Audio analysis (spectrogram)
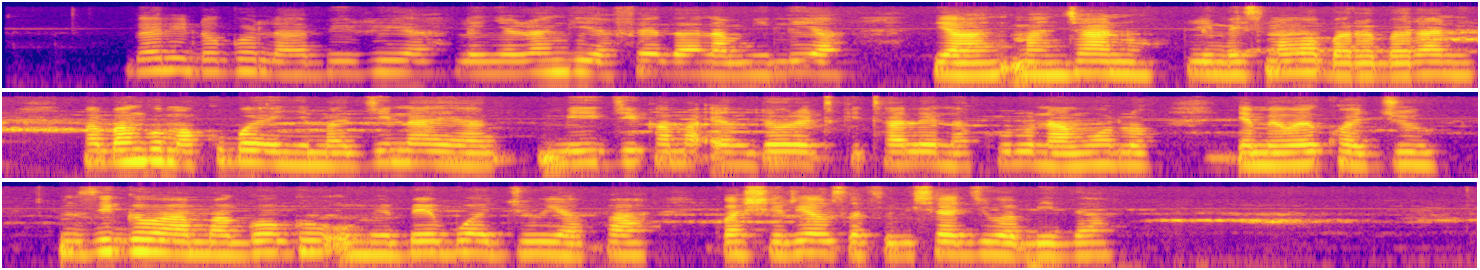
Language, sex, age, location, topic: Swahili, female, 18-24, Nairobi, government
